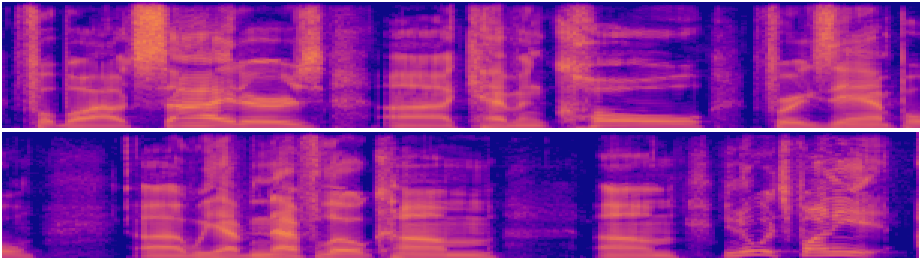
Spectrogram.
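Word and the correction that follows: nfelo: I heard someone pronounce that. I've been pronouncing it. It's NFL Elo. But for some reason, yeah, it makes more sense.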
